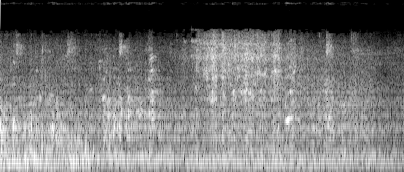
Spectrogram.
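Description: Gas flame jets on an artificial volcano firing over a low rumble, with a louder rushing burst about two seconds in.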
